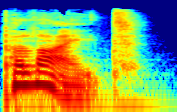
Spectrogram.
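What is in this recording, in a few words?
"polite", British English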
